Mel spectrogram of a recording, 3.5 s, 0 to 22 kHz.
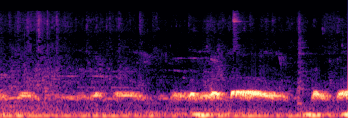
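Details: Breeding spotted doves of Malaysian and Thai lines, recorded 23 August 2021: soft, hollow coos run in linked phrases, with a louder, longer note toward the end and a low background hum.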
